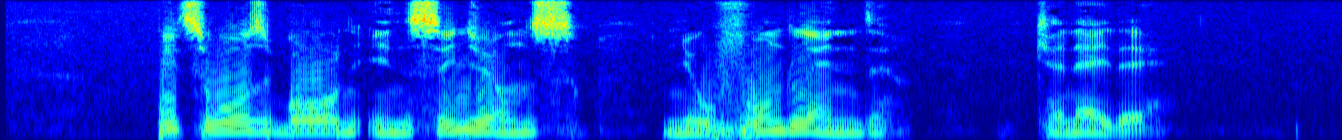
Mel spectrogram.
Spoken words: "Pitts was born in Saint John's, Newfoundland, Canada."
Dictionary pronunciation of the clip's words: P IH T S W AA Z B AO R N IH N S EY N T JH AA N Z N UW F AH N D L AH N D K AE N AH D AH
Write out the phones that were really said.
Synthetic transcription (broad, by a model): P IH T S W AA Z B AO R N IH N S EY N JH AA N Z N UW F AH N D L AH N D K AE N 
